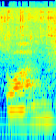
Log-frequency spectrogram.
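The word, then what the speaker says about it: Suan: Again, my name is Swan. My first name is Swan, S-U-A-N. Probably you can't remember that, but it's pronounced like a swan.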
